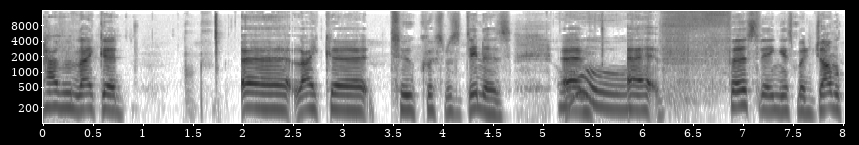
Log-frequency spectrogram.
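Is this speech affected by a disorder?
Yes: Down syndrome; child.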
